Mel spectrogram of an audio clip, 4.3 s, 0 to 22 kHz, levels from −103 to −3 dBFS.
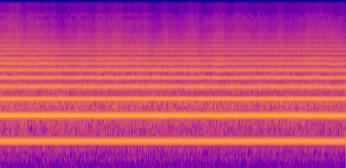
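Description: Generation loss runs through the whole music clip: it sounds swirly, smeared and hollow, with blurred attacks. The likely cause is roughly four successive Opus passes, consistent with a 48 kbit/s chain, each requantising on a shifted frame grid so that noise accumulates, with content extending up to about 20.2 kHz.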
